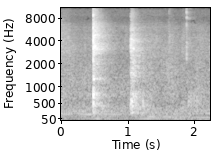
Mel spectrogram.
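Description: A chess clock button is pressed with a sharp click.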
